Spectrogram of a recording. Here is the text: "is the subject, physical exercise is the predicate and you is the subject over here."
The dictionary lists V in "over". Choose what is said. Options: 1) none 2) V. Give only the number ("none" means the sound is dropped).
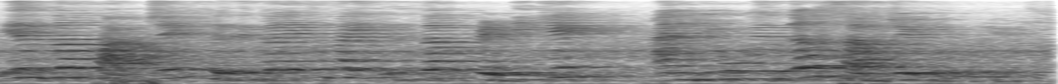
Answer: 1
